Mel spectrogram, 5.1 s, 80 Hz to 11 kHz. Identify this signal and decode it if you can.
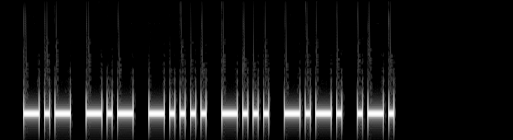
Morse code, heard as a keyed tone, about 23 wpm, 700 Hz. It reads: KK6BCR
